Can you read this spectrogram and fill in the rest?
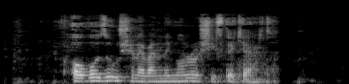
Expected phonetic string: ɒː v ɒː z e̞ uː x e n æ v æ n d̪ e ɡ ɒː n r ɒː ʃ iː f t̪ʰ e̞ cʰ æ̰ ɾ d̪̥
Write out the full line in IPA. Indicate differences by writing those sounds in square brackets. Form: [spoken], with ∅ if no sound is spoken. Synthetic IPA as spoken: ɒː v ɒː z e̞ uː [ʃ] e n æ v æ n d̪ e ɡ ɒː n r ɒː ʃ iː f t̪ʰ e̞ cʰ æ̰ ɾ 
